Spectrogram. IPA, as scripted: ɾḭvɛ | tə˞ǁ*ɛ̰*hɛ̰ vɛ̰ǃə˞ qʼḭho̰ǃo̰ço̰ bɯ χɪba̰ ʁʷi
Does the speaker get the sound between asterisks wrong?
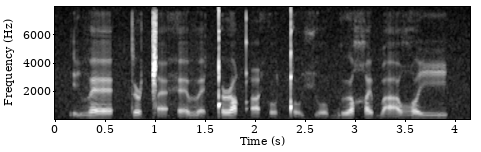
yes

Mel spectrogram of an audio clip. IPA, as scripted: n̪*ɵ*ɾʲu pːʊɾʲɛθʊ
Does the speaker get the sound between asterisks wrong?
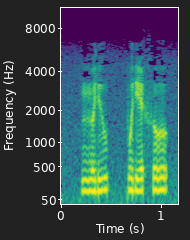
no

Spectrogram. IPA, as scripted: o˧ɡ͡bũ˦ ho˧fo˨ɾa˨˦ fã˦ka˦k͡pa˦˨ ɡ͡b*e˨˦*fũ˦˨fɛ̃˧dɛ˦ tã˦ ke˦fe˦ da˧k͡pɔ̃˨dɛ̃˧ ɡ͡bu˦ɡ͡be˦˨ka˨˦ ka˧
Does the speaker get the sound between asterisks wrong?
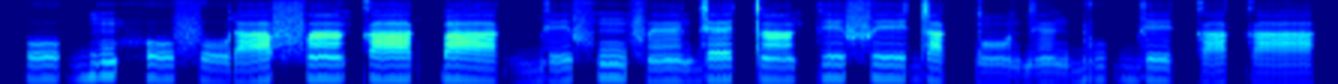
no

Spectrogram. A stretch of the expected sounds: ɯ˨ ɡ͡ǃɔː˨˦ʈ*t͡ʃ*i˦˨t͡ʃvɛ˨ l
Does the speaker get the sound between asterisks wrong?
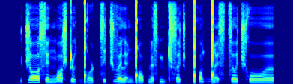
yes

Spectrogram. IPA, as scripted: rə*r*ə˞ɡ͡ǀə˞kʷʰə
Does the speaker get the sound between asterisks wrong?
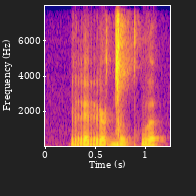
no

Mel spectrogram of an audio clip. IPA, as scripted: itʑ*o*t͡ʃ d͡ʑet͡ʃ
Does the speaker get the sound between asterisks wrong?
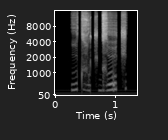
yes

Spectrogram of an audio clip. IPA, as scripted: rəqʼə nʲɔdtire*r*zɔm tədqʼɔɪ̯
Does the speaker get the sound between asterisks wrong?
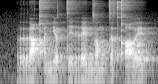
yes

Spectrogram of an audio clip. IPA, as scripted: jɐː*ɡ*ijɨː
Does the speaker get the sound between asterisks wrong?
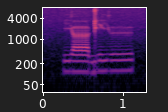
no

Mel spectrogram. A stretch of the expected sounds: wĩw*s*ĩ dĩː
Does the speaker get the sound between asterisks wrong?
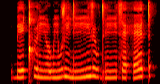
yes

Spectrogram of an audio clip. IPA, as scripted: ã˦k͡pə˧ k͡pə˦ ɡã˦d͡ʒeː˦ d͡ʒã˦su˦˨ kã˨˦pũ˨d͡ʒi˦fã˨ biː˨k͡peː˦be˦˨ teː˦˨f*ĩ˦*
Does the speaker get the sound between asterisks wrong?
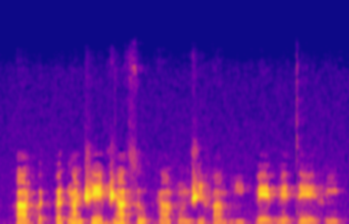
yes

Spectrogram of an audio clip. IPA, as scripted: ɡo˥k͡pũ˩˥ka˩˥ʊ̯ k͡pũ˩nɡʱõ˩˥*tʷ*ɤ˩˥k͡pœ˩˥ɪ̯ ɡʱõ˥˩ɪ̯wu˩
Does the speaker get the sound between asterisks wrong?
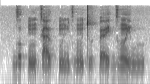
no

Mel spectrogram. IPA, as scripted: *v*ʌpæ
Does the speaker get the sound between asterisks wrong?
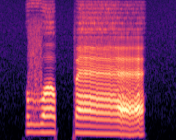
no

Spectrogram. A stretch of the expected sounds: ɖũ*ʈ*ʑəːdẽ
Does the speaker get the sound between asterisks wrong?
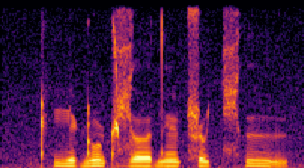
no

